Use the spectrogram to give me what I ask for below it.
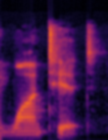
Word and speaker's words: wanted: So the past tense of want would be wanted. – Because the ending sound is a T. – Right, right. – So we actually pronounce the E here. – Yeah, and you're adding a syllable.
